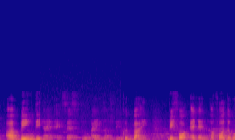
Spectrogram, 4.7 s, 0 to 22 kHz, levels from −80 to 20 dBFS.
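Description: Speech recording. From 0.79 to 2.41 s it turns abruptly roomy and thin, about 10 dB quieter. Likely a switch to a distant microphone.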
